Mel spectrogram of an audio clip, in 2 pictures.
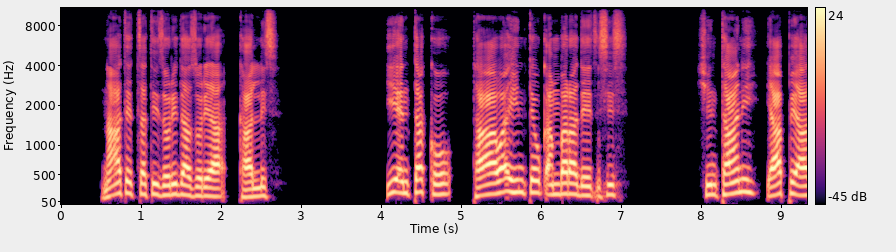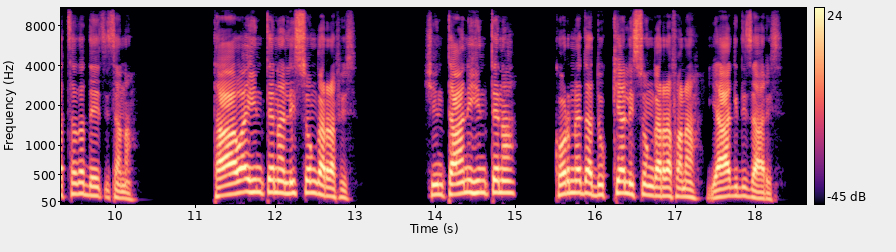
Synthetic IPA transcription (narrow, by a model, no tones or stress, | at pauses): nɐʔɐt̪ɛt͡sːɐt̪ɪzɔɾɪd̪azɔɾɪjaːkaːlːɪs | ʔɪɛnt̪ːɐkːɔ | t̪ɐaːwɐjhɪnt̪ːɛʊkʼɐmbɐɾɐd̪e̞ːt͡sʼɪsɪs | ʃɪnt̪aːnɪjaːpːɛaːt͡sːɐd̪ɐd̪e̞ːt͡sʼːɪsɐnɐ̰ | t̪ɐaːwɐjhɪnt̪ːɛnɐlɪsːɔnɡɐrːɐfɪs | ʃɪnt̪aːnɪhɪnt̪ːɛnɐ | kɔɾnɛd̪ɐd̪ʊkːɪjalɪsːɔnɡɐrːɐfɐnɐjaːɡɪd̪ɪza̰ːɾɪ̰s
